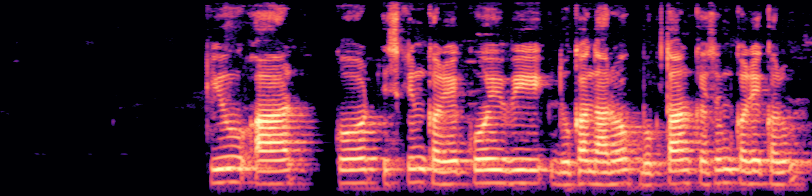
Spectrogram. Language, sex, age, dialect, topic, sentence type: Magahi, male, 25-30, Northeastern/Surjapuri, banking, question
